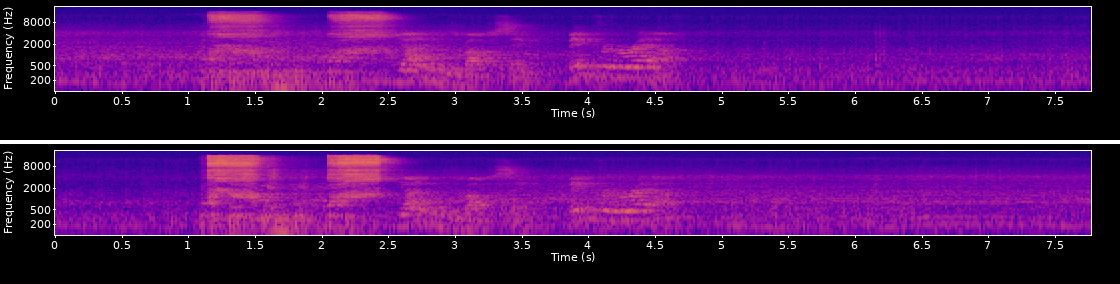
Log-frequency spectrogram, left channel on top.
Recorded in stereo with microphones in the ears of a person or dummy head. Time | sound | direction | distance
1.1 | a scream | 60° right (ahead or behind) | 0.9 m
2.5 | a man speaking | 20° left (ahead or behind) | 3 m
